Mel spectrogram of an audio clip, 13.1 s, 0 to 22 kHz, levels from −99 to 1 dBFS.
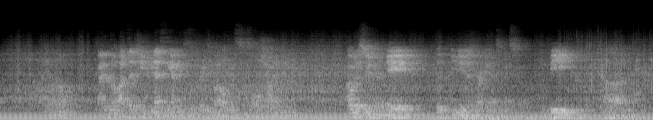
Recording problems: room echo; strong; dies away in 1.1 s
off-mic speech; far
muffled; slightly; fading above 3.5 kHz
electrical hum; noticeable; throughout; 60 Hz, 15 dB below the speech
crowd noise; noticeable; throughout; 10 dB below the speech

